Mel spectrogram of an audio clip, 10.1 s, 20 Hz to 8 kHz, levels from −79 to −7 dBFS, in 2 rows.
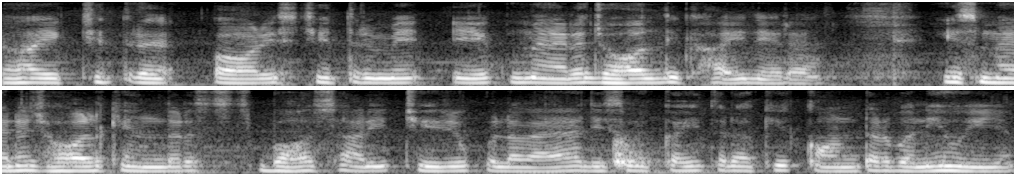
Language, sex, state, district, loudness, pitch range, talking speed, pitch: Hindi, male, Uttar Pradesh, Budaun, -15 LUFS, 145-160 Hz, 185 wpm, 155 Hz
